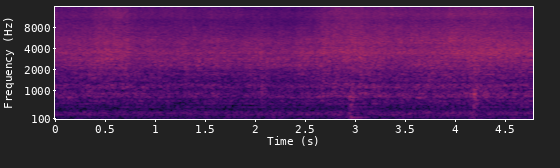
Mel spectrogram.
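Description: Meat sears in a pot over high flame as the first step of Texas chili, giving a steady, close sizzle and hiss that runs unbroken throughout with a few faint clinks.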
